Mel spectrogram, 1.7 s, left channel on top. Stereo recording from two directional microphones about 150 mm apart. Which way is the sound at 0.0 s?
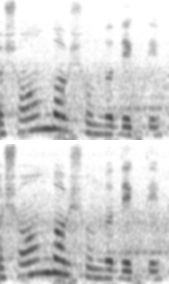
10° right (ahead or behind).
